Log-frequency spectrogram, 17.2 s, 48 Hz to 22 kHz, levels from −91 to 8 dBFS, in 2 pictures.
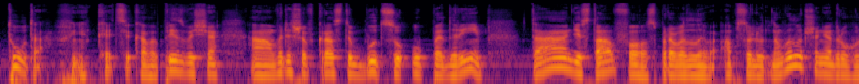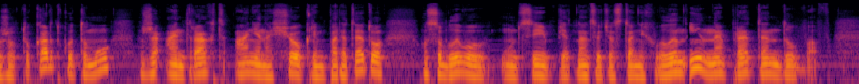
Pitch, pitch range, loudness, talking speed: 105 Hz, 95-115 Hz, -25 LUFS, 120 wpm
